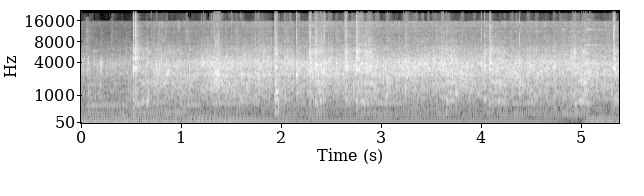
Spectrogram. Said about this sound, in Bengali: এগুলো এখন আমি খুব সুন্দর করে ভেজে নেব।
